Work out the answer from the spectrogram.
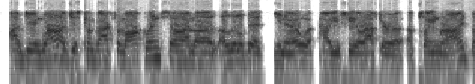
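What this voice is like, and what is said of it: Canadian accent. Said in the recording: “with an accent like that, I thought maybe you were flying from more further afields. Where is that accent from? ... I'm Canadian. I'm from Toronto.”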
